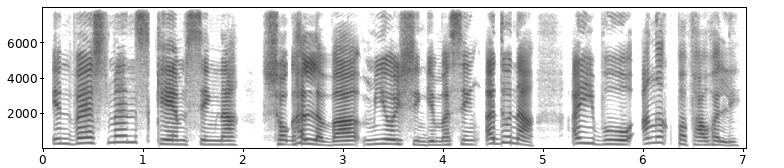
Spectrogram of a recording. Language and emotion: Manipuri, surprised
